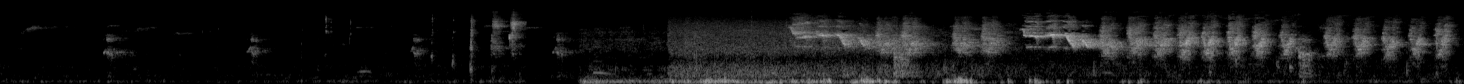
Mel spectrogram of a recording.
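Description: A bird calling in a fast run of high, loud chirps, several a second, each run opening with falling notes, after a few faint scattered chirps. A low rumble sets in suddenly under it.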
